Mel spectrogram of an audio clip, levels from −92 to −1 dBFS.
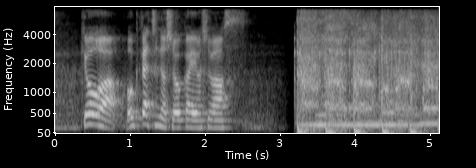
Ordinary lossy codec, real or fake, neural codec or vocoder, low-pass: none; fake; codec, 24 kHz, 6 kbps, HILCodec; 7.2 kHz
